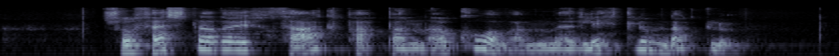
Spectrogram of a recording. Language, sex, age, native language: Icelandic, male, 40-49, Norwegian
